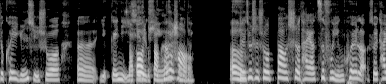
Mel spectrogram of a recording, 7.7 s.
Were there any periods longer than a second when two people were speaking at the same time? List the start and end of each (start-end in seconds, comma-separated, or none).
2.5-3.8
